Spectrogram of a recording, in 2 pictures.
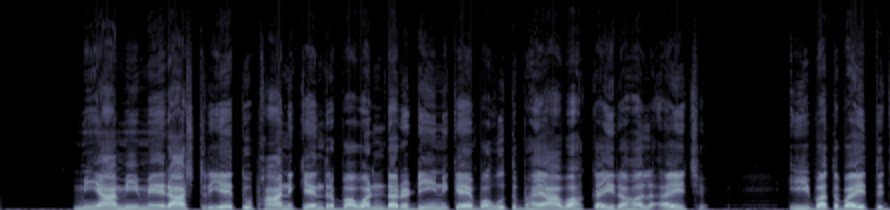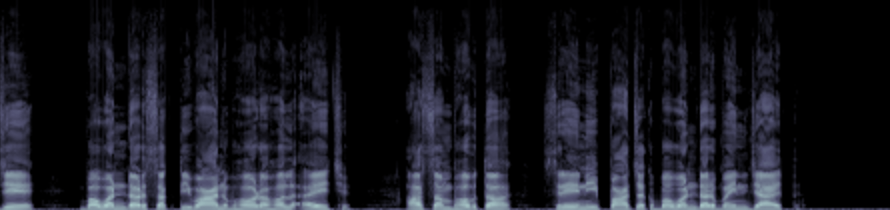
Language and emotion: Maithili, neutral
